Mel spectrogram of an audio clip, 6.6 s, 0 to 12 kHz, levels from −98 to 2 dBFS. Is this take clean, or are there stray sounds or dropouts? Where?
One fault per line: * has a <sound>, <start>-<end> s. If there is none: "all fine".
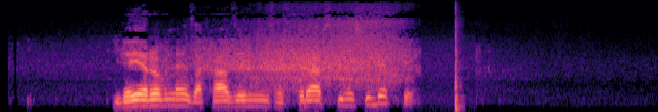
* has a thud, 4.5-4.7 s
